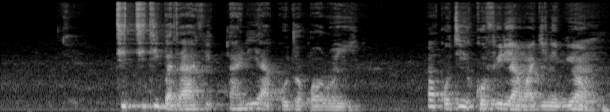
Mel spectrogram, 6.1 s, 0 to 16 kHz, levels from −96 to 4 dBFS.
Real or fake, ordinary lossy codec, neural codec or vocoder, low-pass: fake; none; vocoder, 48 kHz, 128 mel bands, Vocos; 14.4 kHz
